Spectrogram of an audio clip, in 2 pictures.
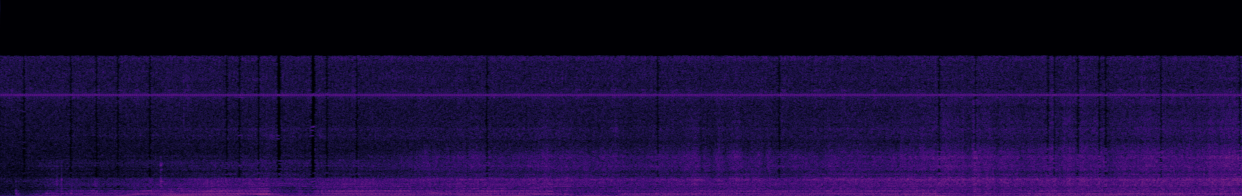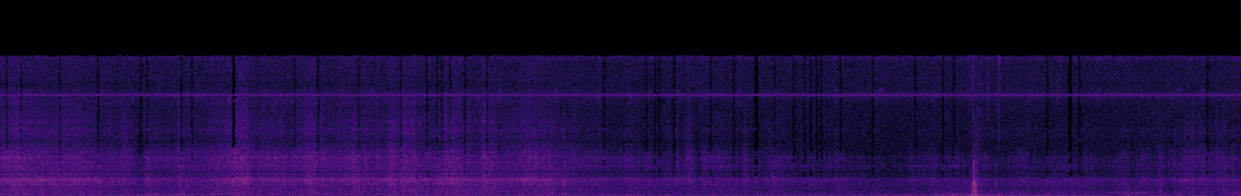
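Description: Car pulling away from a standstill and accelerating through the gears, its engine note stepping up over the first few seconds, then cruising with steady engine and tyre noise. There is a single sharp knock near the end.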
